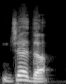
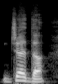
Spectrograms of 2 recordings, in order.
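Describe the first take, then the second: First: The d sound is single and short. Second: The same.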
